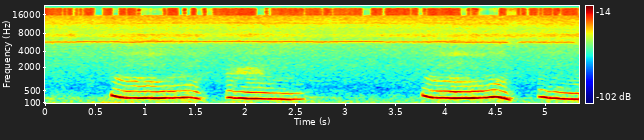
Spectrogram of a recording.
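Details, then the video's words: A pet cat sleeps indoors and snores: four tonal, nasal snores, each about a second long with a slight rise and fall, separated by short quiet breaths, in a quiet room. "Our kitty snoring."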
